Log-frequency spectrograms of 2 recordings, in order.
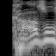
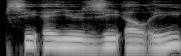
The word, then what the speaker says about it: Cauzle: Cauzle started 1.5 years ago. Excuse me, Yeah. Cauzle.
